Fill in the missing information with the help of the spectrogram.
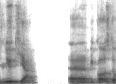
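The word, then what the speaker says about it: Lycia: uh one clarification that westerns always are confused with the name and they call it lisia lysia uh in many ways but proper pronunciation is lucia uh because the y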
